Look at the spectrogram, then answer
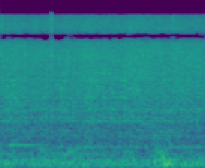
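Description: Chili, onion and garlic with salt sautéing in a hot pan, giving a loud dense steady sizzle with faint stirring knocks near the end, close by and without talk.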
